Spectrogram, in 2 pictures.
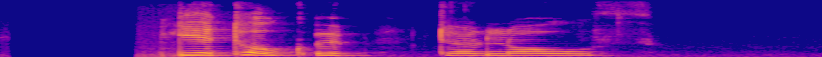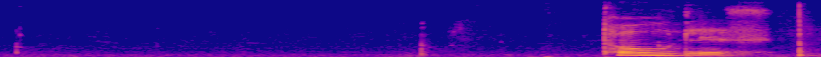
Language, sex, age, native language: Icelandic, female, 9, Icelandic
